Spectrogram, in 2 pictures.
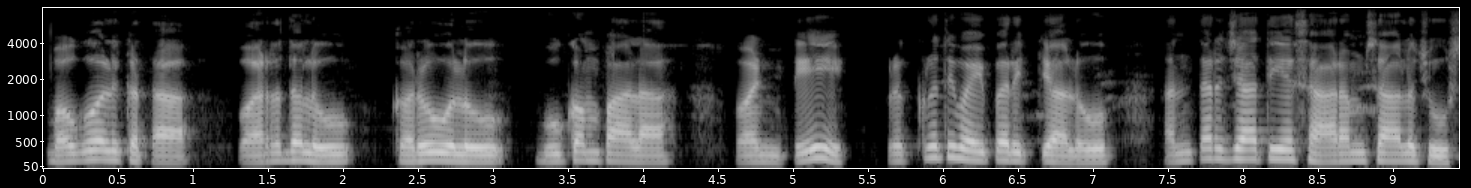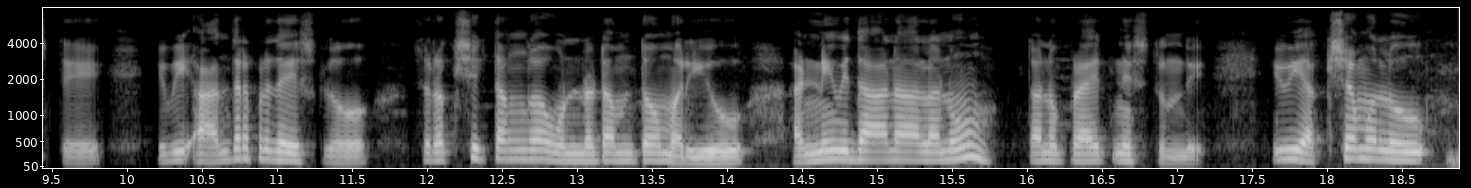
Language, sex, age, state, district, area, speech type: Telugu, male, 45-60, Andhra Pradesh, Krishna, urban, spontaneous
